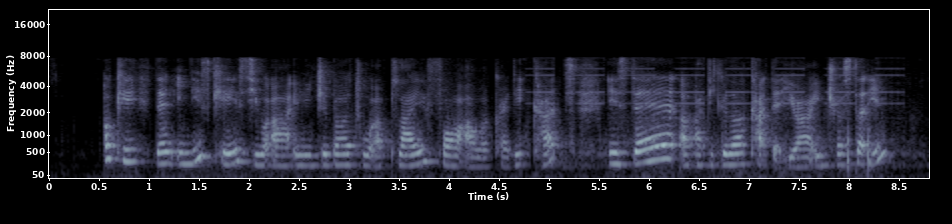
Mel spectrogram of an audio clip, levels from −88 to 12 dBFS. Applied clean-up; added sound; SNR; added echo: neural separator model SepFormer DNS4.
